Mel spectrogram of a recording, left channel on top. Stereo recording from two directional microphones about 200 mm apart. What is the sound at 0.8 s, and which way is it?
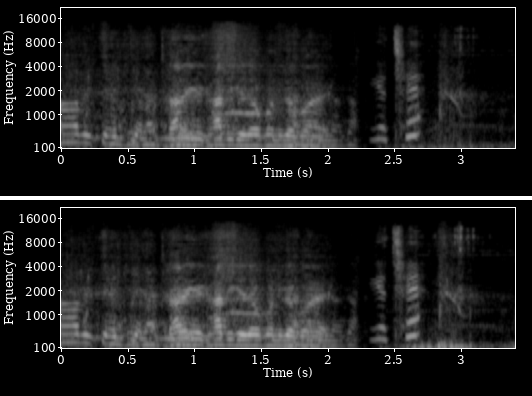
Speech, centre (ahead or behind).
